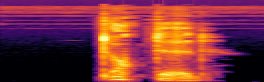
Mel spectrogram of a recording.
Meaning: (adjective) 1. Altered; falsified; skewed; manipulated 2. Repaired; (verb) past participle of doctor
- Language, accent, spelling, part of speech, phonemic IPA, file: English, Australia, doctored, adjective / verb, /ˈdɒktə(ɹ)d/, En-au-doctored.ogg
